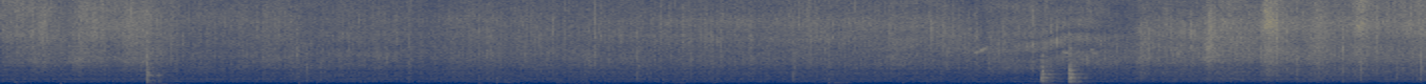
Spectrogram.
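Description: Fresh fenugreek leaves sizzling in a hot stainless steel pan as they are stirred with a spatula: a steady frying hiss. A few light knocks against the pan, one about a second and a half in and two close together near ten seconds.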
